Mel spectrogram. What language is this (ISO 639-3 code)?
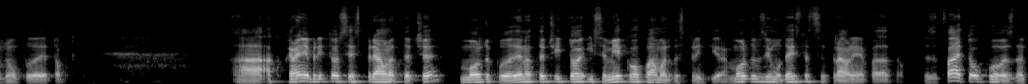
bul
